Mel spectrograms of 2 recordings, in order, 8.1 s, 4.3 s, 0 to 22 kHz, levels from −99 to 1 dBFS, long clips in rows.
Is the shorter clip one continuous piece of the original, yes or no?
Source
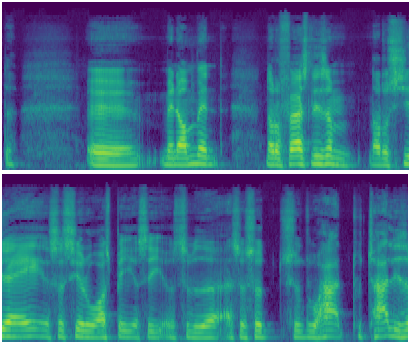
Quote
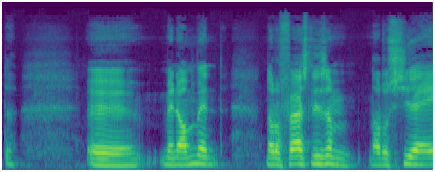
yes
